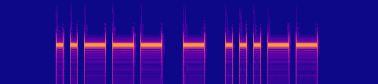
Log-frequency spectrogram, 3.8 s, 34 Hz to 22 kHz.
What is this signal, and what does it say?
Morse code, heard as a keyed tone, about 17 wpm, 700 Hz. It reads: 2T3
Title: Common Cut Numbers - 3-Digit 17wpm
